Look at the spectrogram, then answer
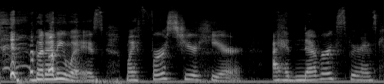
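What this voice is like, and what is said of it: Usual voice. Nothing is said of it.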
